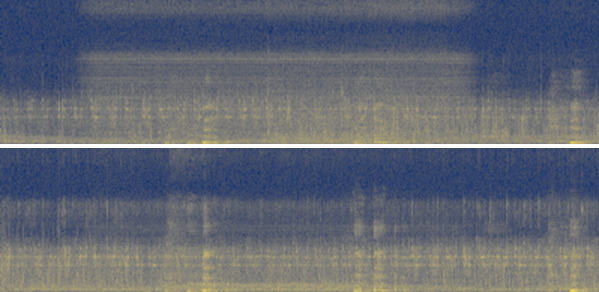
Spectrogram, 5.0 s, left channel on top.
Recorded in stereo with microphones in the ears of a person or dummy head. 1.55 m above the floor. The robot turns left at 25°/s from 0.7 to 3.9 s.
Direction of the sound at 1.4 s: 65° right (ahead or behind).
